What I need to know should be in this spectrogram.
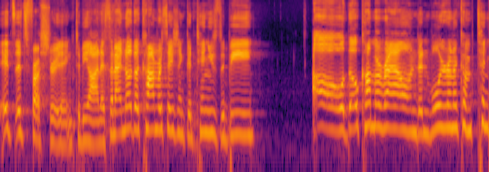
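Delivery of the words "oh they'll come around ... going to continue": put-on old woman's granny voice. Mocking the ongoing conversation about the team, in an old woman's voice. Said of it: "I don't know why I'm in an old woman's voice right now".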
